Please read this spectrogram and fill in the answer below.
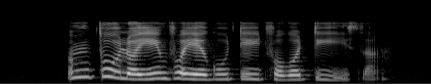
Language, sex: Swati, female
